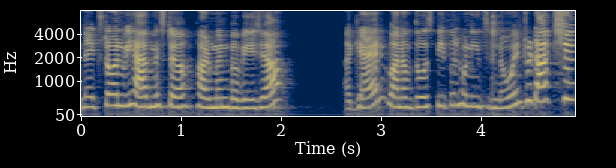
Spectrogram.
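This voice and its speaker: Raising and projecting her voice, a woman with a Punjabi accent talks at a fairly quick pace, high pitch, bright and sharp in tone, with lively intonation. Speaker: event host. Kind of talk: stage introductions. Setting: stage with audience. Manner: animated.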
